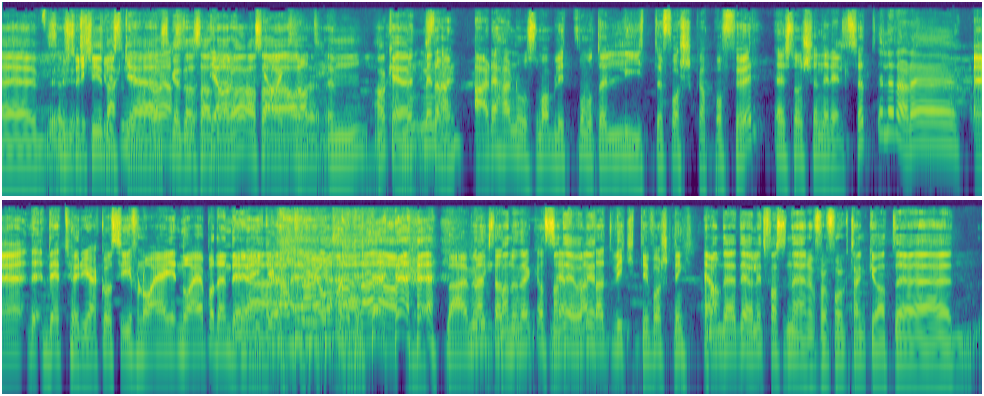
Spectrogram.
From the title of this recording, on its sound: S4 EXPO LIVE]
